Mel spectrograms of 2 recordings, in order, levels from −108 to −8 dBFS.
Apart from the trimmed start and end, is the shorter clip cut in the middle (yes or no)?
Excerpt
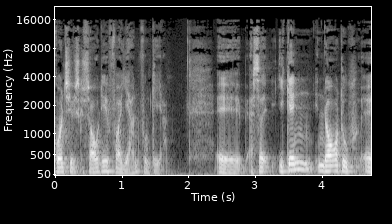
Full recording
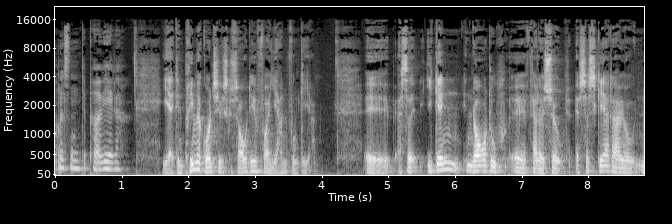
no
